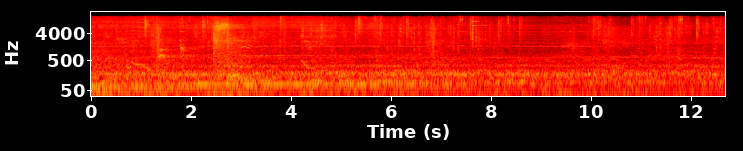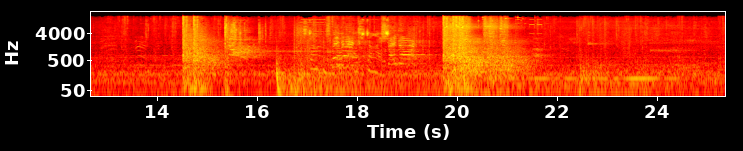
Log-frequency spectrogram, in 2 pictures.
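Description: Footsteps pad along a hard floor.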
